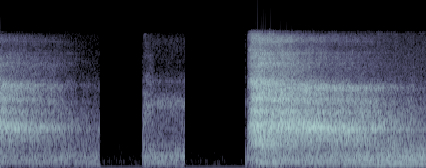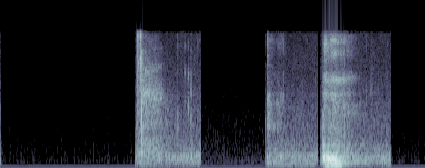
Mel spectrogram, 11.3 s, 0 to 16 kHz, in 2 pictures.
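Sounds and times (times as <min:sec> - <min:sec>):
person breathing in through the nose and out through the mouth: 0:00.0 - 0:02.5, 0:03.3 - 0:05.7, 0:07.5 - 0:08.1.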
